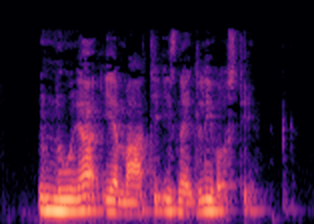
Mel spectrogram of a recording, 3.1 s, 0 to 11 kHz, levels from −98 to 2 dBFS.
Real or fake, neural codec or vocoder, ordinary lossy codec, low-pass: real; none; MP3, 48 kbps; 7.2 kHz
